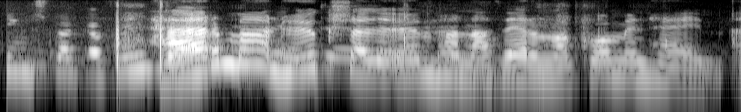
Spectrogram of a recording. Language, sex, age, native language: Icelandic, female, 13, Icelandic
